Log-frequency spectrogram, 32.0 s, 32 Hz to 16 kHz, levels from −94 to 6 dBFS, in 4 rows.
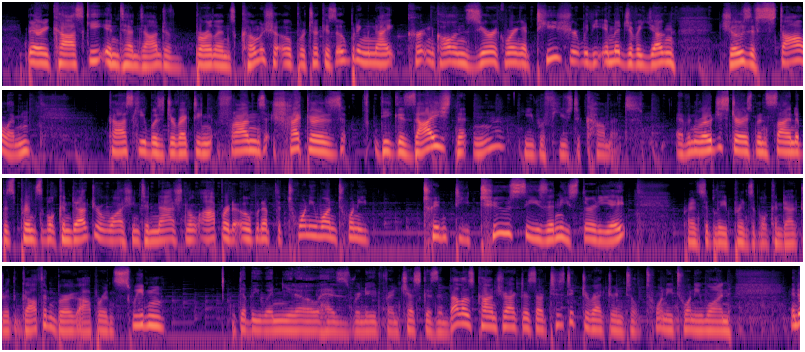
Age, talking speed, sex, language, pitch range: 40-59, 150 wpm, male, English, 150-195 Hz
